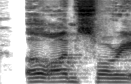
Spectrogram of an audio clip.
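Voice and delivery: bad, horrible put-on British accent. Calling a man back and pretending, in a horrible fake british accent. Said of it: "I do this horrible British accent that I'm trying to fake".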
